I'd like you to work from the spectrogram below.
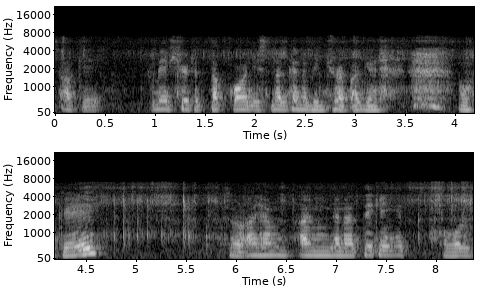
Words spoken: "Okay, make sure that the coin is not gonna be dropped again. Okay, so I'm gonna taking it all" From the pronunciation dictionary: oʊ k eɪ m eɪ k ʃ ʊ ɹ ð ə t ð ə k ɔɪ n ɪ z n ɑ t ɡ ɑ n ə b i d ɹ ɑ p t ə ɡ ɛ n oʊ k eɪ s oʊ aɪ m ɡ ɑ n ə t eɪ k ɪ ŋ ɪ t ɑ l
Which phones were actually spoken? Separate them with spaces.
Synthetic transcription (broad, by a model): oʊ k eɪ m eɪ k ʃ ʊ ɹ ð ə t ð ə k ɔɪ n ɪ s n ɑ t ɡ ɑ n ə b i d ɹ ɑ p ə ɡ ɛ n oʊ k eɪ s oʊ aɪ m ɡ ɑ n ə t eɪ k ɪ ŋ ɪ t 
